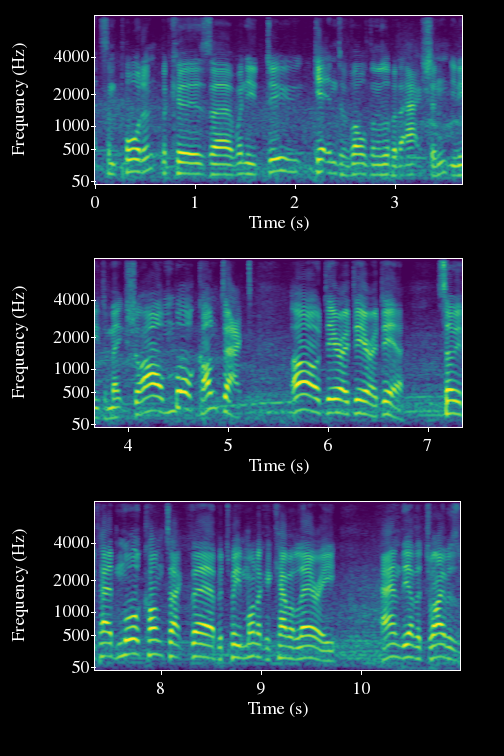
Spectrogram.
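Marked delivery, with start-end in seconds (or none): 4.2-6.8 surprised dismay. Real, not acted. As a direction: react to another crash. Second crash in the race.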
